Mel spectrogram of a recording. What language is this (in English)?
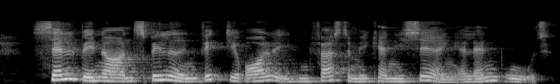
Danish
